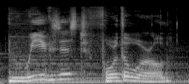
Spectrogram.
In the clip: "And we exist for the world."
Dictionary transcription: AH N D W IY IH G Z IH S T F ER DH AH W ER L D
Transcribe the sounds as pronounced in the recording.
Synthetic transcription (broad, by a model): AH N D W IY IH G Z IH S T F ER DH AH W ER L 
